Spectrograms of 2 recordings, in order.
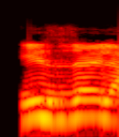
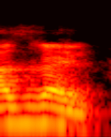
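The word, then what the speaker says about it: عزرائيل: জিব্রাইল জিমে জেড দিয়ে শুরু, মিকাইল মিমে জেড দিয়ে শুরু, ইসরাফিল আলিফে জেড দিয়ে শুরু, ইসরাইল আইনেও জের হবে, কিন্তু আমরা বাংলা বলি আজরাইল। আজরাইল উচ্চারণটা ভুল হবে ইসরাইল, যেহেতু এখানে এই এটা অনারবি শব্দ, প্রত্যেক ফেরেশতার নাম জেড দিয়ে শুরু হয়।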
